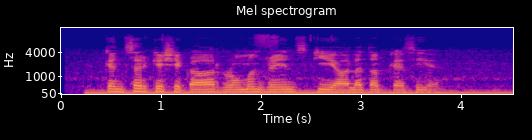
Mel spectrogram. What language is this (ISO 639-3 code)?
urd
